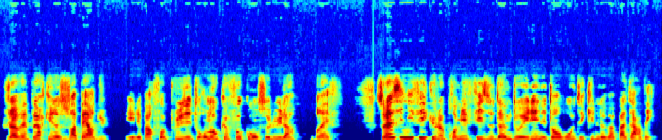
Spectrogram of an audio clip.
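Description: A woman voicing a proud old male dwarf blacksmith with booming, emphatic exclamations. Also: lively intonation, brisk, darkish tone, no echo, highs cut off. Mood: cheerful.

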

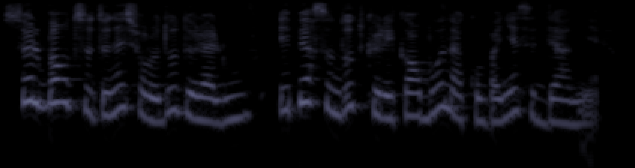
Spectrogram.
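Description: A woman narrating a fantasy story in an even, measured reading. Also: on the high side, breathy edge, no echo. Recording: dull, dry recording.

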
